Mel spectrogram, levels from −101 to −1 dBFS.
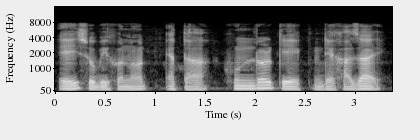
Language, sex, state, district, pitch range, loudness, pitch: Assamese, male, Assam, Kamrup Metropolitan, 95-110 Hz, -20 LUFS, 105 Hz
